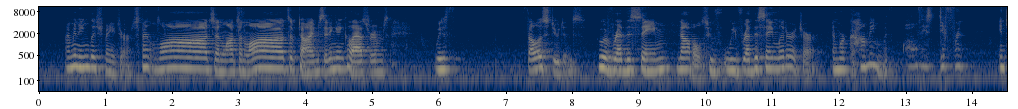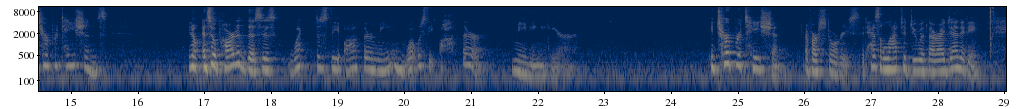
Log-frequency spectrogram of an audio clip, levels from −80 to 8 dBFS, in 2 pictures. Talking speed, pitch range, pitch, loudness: 145 wpm, 185-230 Hz, 210 Hz, -34 LUFS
